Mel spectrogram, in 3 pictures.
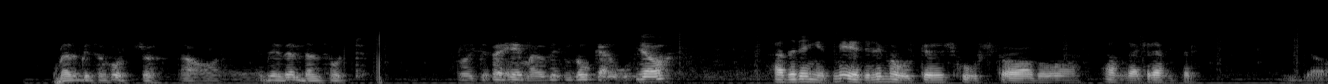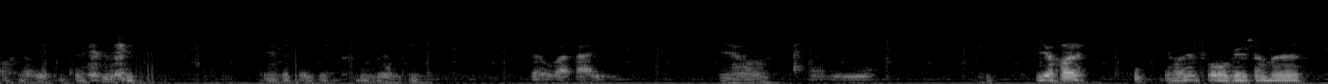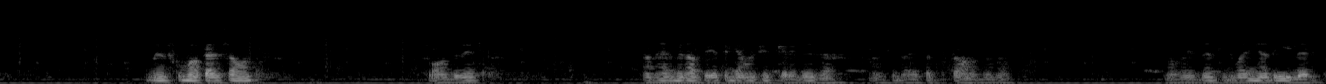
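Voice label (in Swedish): Värö Halland, dialekter; Folkminnen; Svenska sagor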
